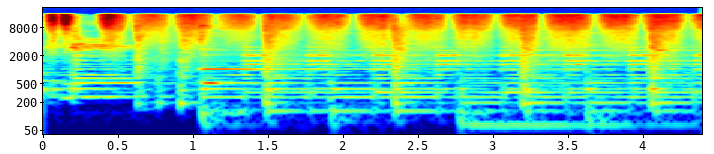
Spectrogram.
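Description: Instrumental children's background music with a steady beat and a bass line that comes in about a second in.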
